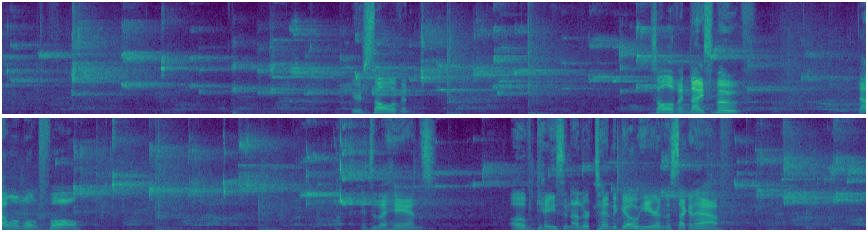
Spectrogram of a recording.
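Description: Sneakers squeak sharply on a wooden court in an echoing gym.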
